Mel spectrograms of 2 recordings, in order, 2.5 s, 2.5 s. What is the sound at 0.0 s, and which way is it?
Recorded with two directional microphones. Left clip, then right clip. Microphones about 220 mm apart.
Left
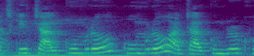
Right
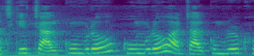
A woman's voice, 15° right (ahead or behind).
